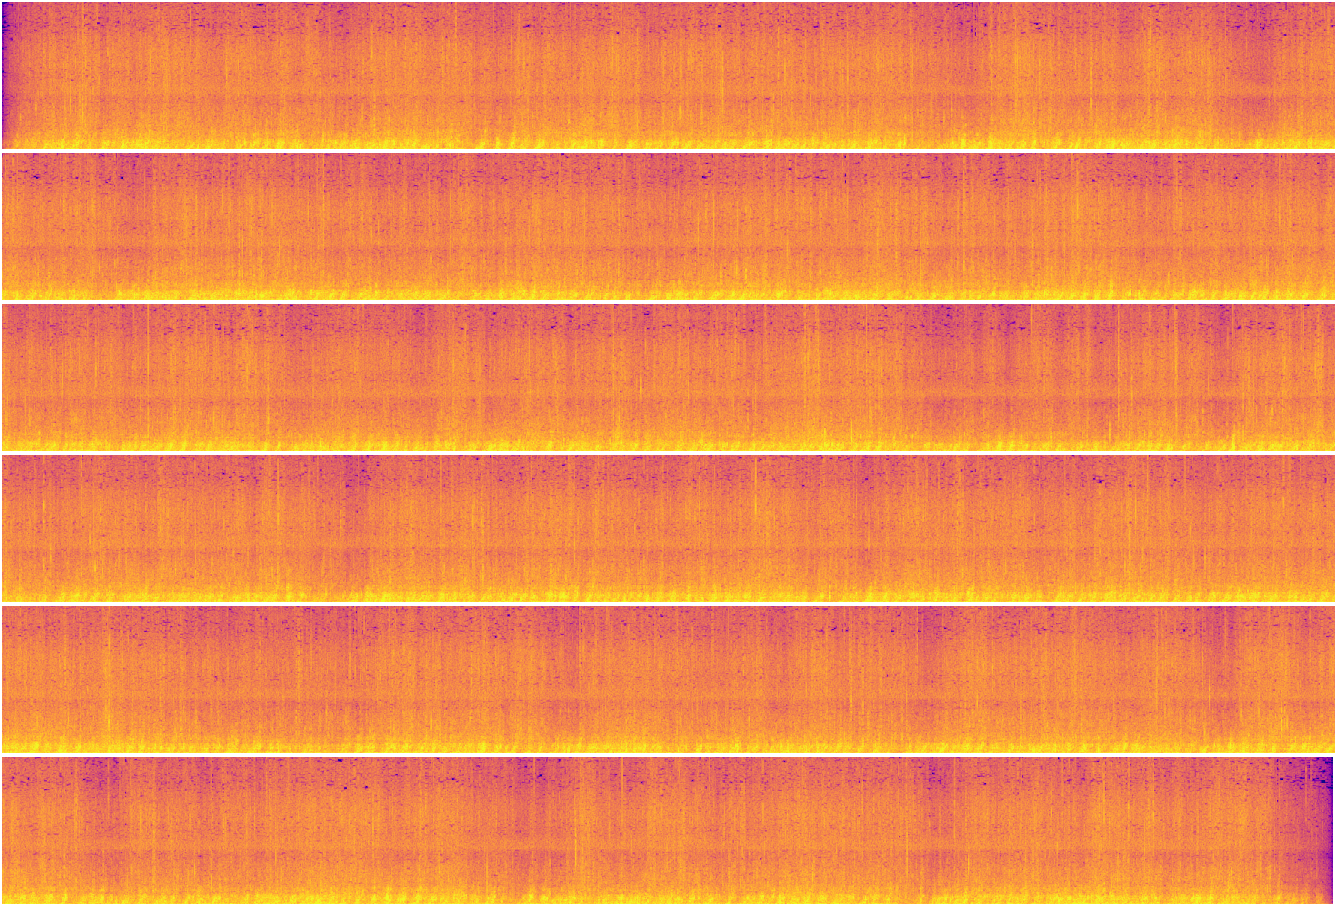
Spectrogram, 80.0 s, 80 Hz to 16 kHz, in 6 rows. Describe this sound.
Field recording near a hot spring, Recorded with a Zoom H4n.
For more high quality sound effects and/or field-recordings, please contact us.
